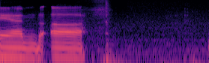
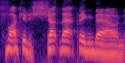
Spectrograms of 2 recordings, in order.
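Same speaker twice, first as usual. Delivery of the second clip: normal talking voice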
